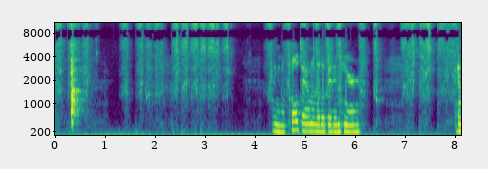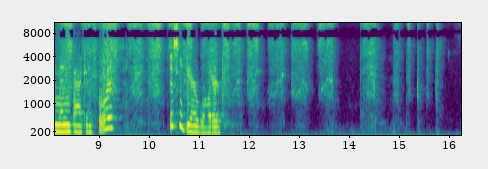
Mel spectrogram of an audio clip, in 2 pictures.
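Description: A stiff brush scrubs and swishes across canvas.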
